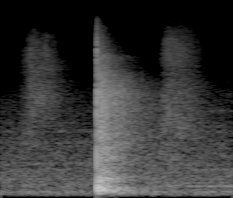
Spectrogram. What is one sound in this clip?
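A body thumps down onto a padded mat.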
